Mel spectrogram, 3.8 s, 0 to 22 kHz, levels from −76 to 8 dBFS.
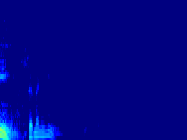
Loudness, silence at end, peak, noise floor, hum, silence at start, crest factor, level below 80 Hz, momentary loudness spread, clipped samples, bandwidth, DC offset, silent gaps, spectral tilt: -47 LUFS; 2.6 s; -24 dBFS; under -90 dBFS; none; 0 s; 24 dB; -70 dBFS; 15 LU; under 0.1%; 16 kHz; under 0.1%; none; -7 dB/octave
